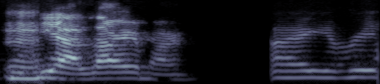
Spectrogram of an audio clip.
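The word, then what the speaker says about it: Llarimar: like uh larry mark is that how you pronounce it yeah laramar i really like him too and i ended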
